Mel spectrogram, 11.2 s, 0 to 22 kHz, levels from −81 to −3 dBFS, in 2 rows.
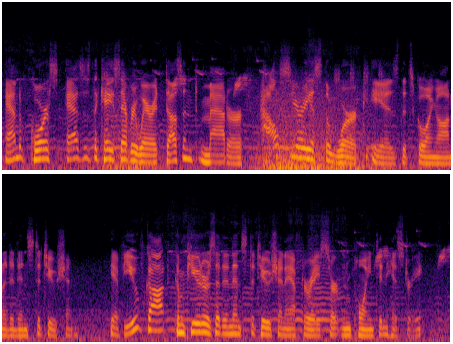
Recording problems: muffled; very; fading above 3 kHz
electrical hum; noticeable; throughout; 60 Hz, 15 dB below the speech
wind noise on the microphone; occasional gusts; 15 dB below the speech

